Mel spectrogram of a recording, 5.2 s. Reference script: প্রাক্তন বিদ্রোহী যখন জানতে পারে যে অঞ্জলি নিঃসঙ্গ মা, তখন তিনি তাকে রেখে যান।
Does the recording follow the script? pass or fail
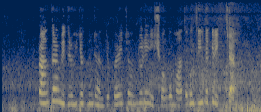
pass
